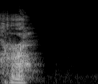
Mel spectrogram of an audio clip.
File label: Soft Syllables and Imaginary Words, Viking Vocal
